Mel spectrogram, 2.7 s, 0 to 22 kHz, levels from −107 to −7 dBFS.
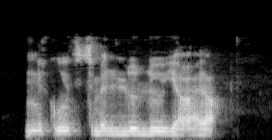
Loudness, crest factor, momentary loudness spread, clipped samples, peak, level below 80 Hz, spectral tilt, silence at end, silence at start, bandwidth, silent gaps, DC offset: -21 LUFS; 18 dB; 8 LU; under 0.1%; -4 dBFS; -62 dBFS; -5 dB/octave; 0.55 s; 0.25 s; 7.6 kHz; none; under 0.1%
